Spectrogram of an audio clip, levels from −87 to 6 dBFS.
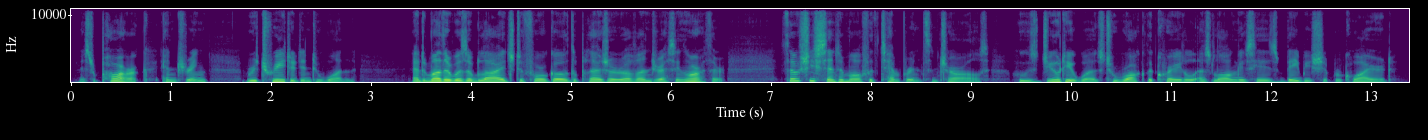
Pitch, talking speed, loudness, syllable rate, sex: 180 Hz, 180 wpm, -22 LUFS, 6.0 syllables/s, female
